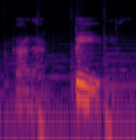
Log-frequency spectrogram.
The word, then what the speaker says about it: caracteres: Pero si yo lo menciono en plural, será caracteres, ¿verdad? Y acá ya va a estar la sílaba tónica.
